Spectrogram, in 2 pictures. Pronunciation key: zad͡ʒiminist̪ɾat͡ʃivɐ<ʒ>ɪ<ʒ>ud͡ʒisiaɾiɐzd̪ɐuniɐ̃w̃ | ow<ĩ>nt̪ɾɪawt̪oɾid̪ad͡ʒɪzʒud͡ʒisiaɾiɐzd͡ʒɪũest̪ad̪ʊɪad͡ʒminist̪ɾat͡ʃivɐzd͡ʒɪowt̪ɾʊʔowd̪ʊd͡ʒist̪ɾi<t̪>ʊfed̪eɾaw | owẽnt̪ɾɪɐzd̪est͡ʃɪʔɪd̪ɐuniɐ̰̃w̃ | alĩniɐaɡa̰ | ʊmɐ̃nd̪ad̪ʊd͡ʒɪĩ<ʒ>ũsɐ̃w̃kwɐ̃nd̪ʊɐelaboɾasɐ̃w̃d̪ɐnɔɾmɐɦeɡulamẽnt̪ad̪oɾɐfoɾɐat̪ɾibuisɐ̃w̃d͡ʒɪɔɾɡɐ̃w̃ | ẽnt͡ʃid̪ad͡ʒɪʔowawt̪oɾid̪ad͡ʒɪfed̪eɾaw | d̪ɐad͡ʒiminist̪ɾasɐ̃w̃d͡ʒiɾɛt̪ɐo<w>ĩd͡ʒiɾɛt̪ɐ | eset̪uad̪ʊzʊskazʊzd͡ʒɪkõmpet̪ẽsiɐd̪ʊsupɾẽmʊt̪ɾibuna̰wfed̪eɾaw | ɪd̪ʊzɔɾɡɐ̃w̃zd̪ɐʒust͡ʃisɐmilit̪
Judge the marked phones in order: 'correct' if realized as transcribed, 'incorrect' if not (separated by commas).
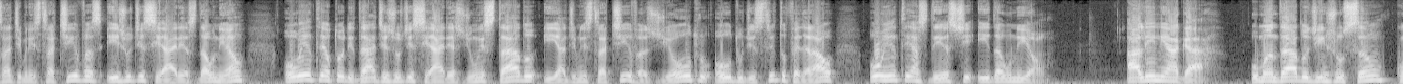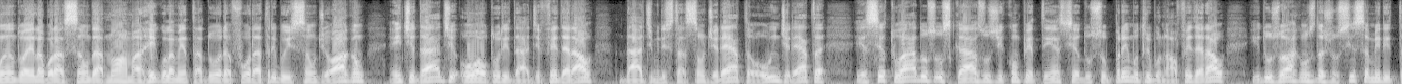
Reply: incorrect, correct, incorrect, correct, correct, correct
